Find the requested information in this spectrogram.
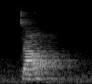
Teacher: So your mouth still closes like there's a P, okay?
